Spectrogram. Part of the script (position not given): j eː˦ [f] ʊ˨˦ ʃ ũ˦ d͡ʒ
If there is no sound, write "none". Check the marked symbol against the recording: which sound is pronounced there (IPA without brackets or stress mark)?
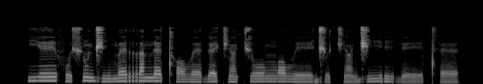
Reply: f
